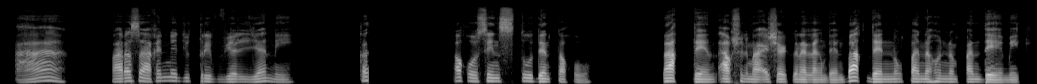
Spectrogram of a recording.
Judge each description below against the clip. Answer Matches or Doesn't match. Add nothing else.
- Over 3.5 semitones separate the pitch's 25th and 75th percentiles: Matches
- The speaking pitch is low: Matches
